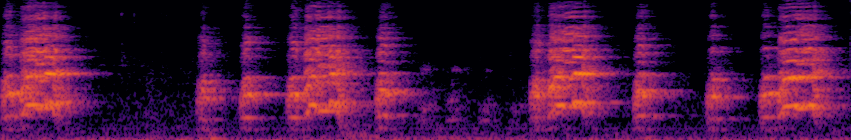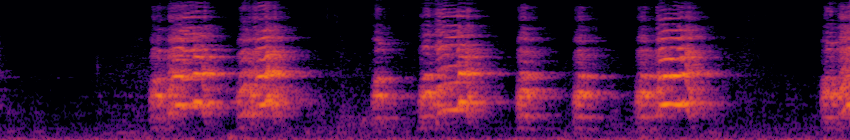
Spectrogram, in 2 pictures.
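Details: Chickens at a farm sanctuary calling after a hawk was seen nearby; clusters of sharp nasal squawks and clucks in uneven bursts with short quiet gaps.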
